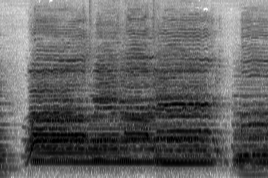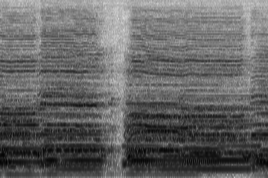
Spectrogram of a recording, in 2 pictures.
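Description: Group of voices singing a slow hymn together in long held phrases, with short breaks for breath between the lines.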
